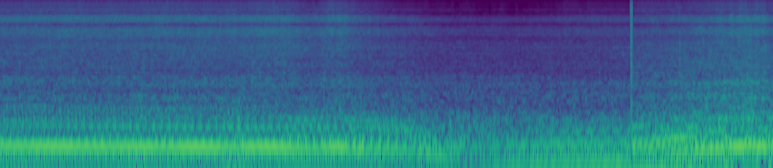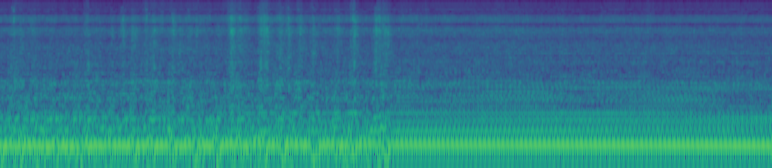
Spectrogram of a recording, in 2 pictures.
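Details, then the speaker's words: Chevrolet Avalanche truck after an exhaust fix on an owner-built exhaust, following a successful test drive. A deep, even rumble that dips then climbs cleanly with revs, with no ticking or puffing leaks: a healthy exhaust note. "quick test drive around the block was a success uh she sounded nice and sexy"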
